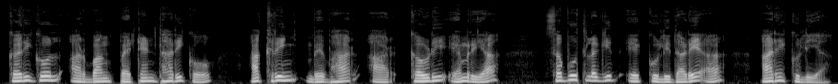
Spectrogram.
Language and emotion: Santali, neutral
